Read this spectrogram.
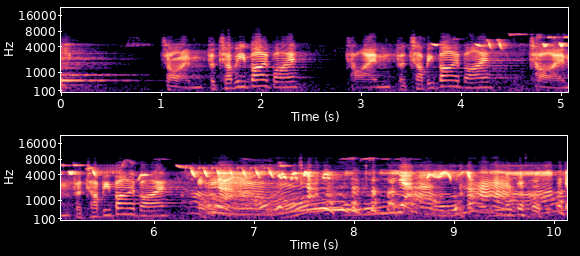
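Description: Several childlike voices babble and giggle close by.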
